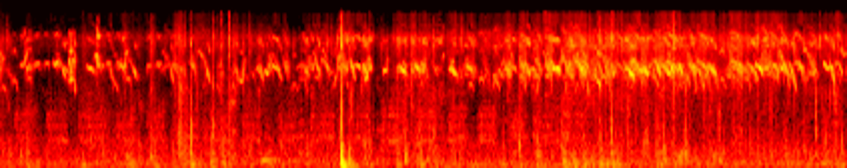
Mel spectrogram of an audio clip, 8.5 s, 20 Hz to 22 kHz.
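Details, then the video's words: Dozens of four-day-old chicks hatched in an incubator, Sultan, Golden Sebright, Cochin and booted, cheep in a busy high-pitched chorus of quick descending peeps; a sharp knock sounds midway. "Chicks hatched from the incubator- Day 4 - Tatlı Civcivler - Cute chicks"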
